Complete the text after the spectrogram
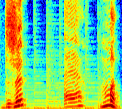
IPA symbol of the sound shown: дж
